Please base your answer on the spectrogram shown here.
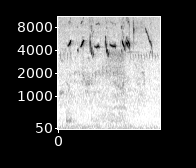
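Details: Male bluethroat singing on a willow branch by a pond during nesting while the female builds the nest: a quick run of high, thin whistles and sharp chirps, brief and varied, mimicking other birds, over faint background hiss.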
